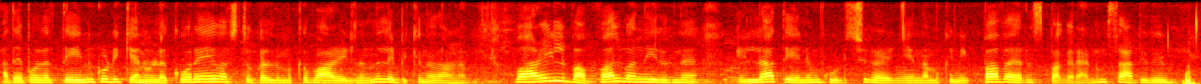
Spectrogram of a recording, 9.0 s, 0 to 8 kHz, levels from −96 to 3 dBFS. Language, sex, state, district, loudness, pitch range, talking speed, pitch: Malayalam, female, Kerala, Kozhikode, -19 LUFS, 205-240 Hz, 145 wpm, 220 Hz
